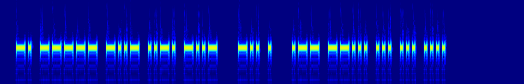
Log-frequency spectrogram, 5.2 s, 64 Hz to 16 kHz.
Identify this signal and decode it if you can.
Morse code, heard as a keyed tone, about 40 wpm, 700 Hz. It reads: N0XFX DE W7SSH
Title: USA Callsign DE Callsign - 5 Characters - 40wpm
